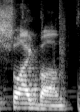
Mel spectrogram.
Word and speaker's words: Schlagbaum: It's Schlagbaum. – Schlagbaum.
